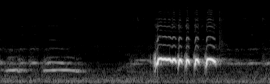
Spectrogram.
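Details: Local zebra dove of a natural strain, singing loudly, used to draw other doves into calling: a single loud burst of five quick, ringing cooing notes, preceded by two faint, drawn-out coos from a more distant dove.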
